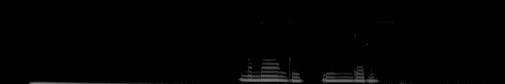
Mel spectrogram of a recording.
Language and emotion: Russian, sad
